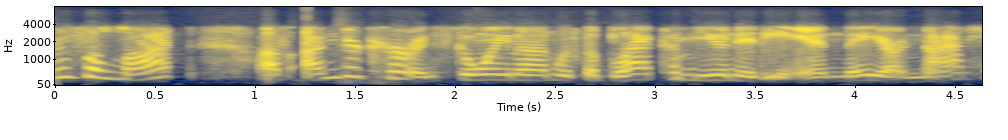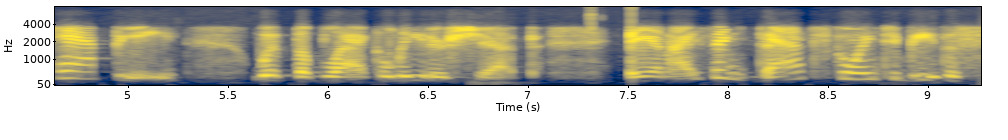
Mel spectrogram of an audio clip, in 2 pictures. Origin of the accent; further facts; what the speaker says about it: Chicago, Illinois, United States; I was born and raised in Chicago. I am not a Wisconsin native, and I have family members in Chicago.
